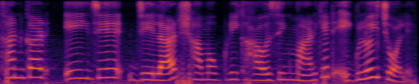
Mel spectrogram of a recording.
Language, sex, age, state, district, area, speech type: Bengali, female, 30-45, West Bengal, Jhargram, rural, spontaneous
